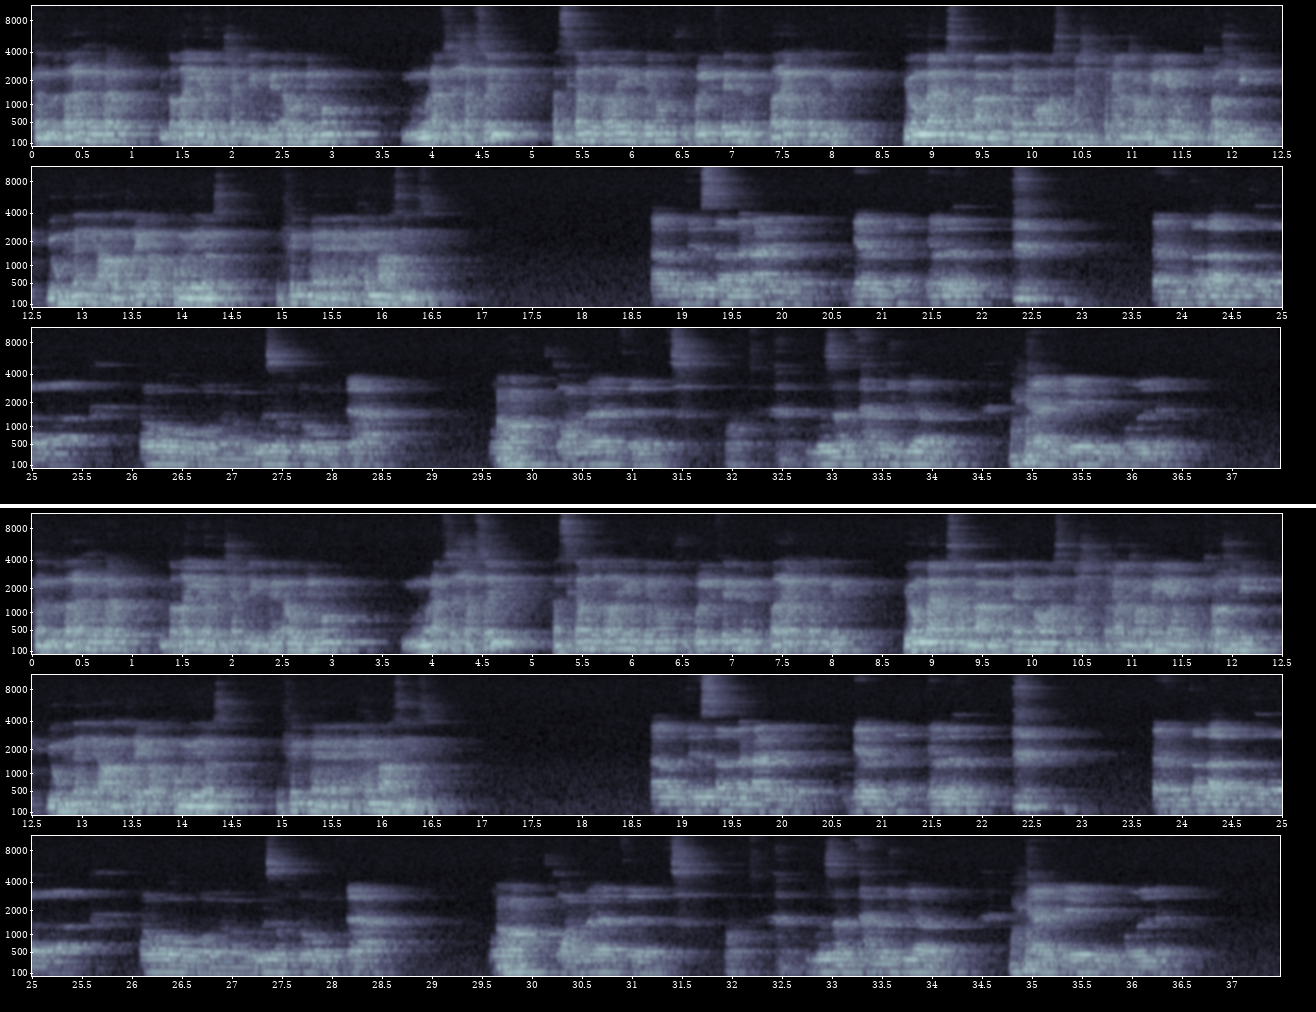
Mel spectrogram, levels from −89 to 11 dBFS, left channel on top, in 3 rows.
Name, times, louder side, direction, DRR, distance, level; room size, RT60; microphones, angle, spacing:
voice 1, 0.0-1.0 1.3-3.1 3.7-4.8 5.2-8.1 8.7-12.2 12.6-14.5 14.9-16.5 29.6-30.0 34.8-35.0, left 1 dB, 20° left, -10 dB, 0.4 m, -20 dB
voice 2, 18.7-21.9 22.3-22.5 23.7-25.7 26.1-28.4 29.6-29.8 30.2-31.6 31.9-32.1 32.4-34.6 34.9-36.3, equal, ahead, -13 dB, 1.2 m, -25 dB
2.6 x 2.4 x 2.4 m, 1.2 s
head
